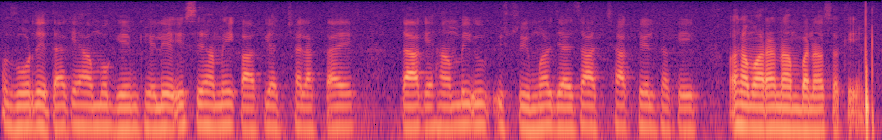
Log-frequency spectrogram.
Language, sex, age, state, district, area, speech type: Urdu, male, 18-30, Maharashtra, Nashik, urban, spontaneous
